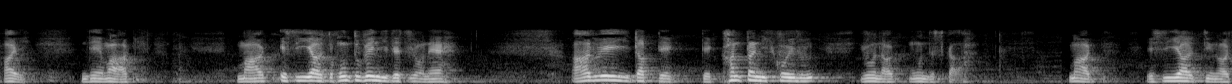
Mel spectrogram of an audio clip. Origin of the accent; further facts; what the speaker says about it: Machida, Tokyo, Japan; 東京都町田市から来ました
